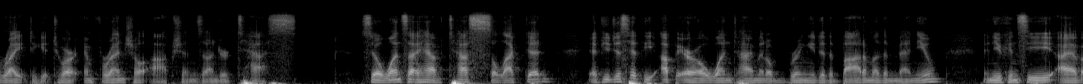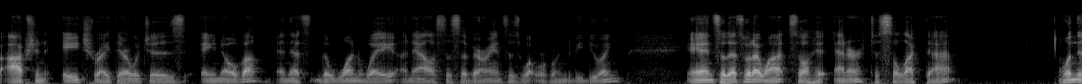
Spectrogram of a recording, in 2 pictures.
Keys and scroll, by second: 0.8 Right, 8.6 Up, 19.5 Return.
